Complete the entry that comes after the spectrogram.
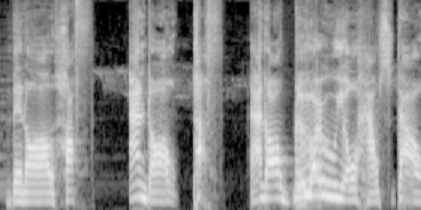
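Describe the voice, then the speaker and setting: In a put-on character voice, the speaker growls at middle pitch, going very slowly with long, frequent pauses. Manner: growling, threatening.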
